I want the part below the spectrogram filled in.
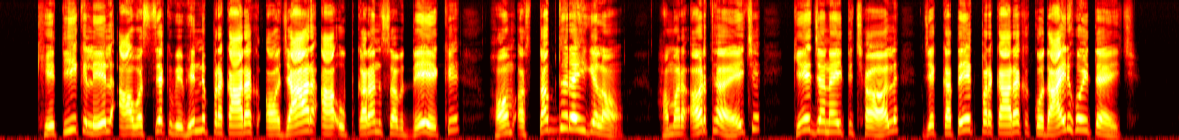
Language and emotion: Maithili, surprised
